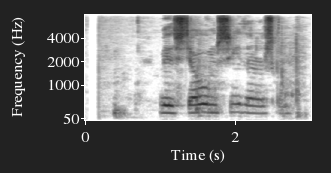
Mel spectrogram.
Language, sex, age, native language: Icelandic, male, 10, Icelandic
